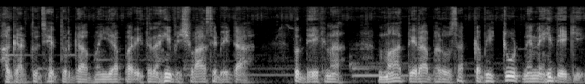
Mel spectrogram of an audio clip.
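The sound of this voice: In a cartoonish character voice, a man speaks at a moderate pace and medium pitch with ordinary pitch variation, faint music playing in the background.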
